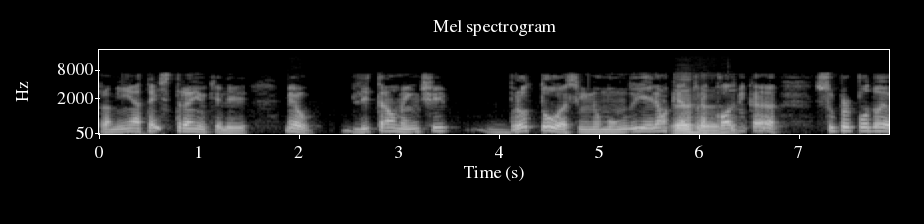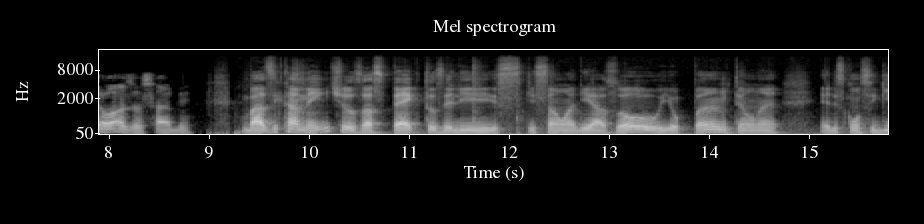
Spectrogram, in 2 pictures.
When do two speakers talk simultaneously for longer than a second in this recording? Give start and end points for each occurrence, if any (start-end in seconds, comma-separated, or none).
none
